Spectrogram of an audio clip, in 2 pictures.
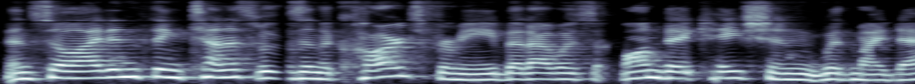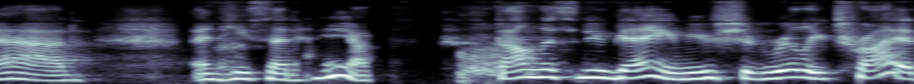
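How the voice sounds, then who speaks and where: With an American accent and a normal speaking voice, a woman speaks at a moderate pace in a fairly low pitch with ordinary pitch variation against a quiet background. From England, raised in the US. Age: 60s. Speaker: professional pickleball player. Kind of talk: casual chat.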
